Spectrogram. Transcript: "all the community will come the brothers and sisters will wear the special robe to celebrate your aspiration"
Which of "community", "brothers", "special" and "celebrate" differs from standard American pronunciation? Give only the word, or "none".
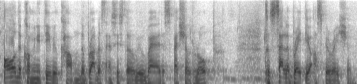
brothers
